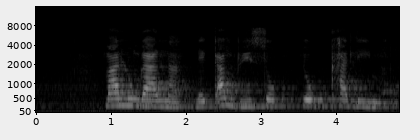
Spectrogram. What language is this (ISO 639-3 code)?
nbl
